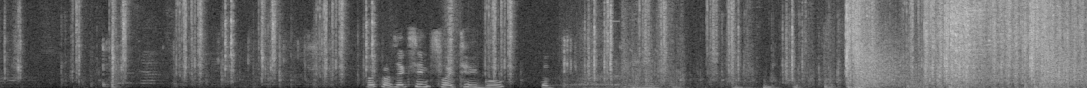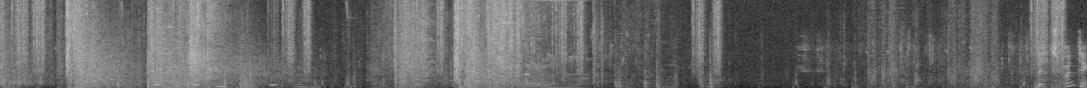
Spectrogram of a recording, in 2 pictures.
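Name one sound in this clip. Wooden building pieces snap into place with quick clattering knocks.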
